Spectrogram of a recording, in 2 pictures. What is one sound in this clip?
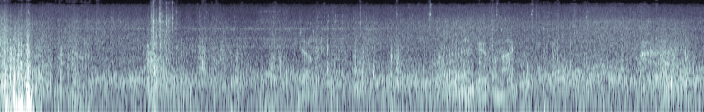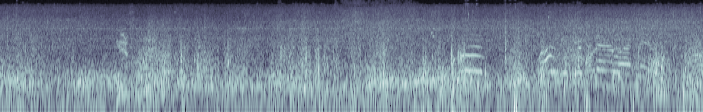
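Footsteps crunch on dirt and grass.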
